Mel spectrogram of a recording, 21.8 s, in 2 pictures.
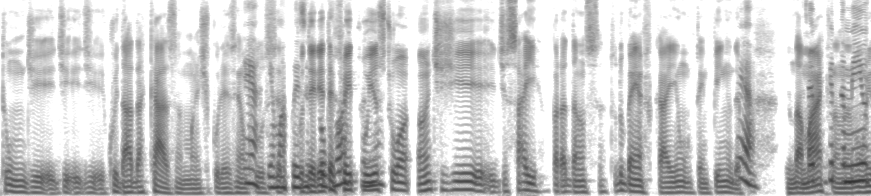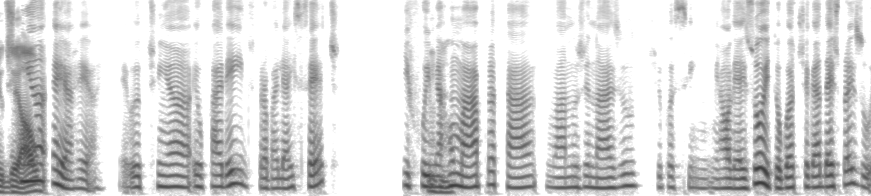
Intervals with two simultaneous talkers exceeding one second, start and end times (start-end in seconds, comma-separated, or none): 3.0-4.8, 10.0-11.5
